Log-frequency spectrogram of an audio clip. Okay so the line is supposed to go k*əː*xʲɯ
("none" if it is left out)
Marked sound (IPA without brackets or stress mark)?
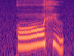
ɔː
